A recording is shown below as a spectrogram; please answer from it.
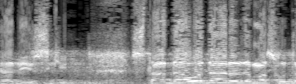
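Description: A man speaking loudly in Pashto into a microphone, with a brief pause about half a second in before he goes on.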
